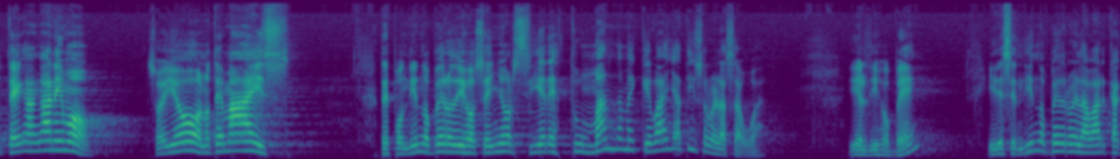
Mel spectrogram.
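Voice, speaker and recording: A man preaching a sermon who swings from loud shouts to hushed lows and acts out the voices of the figures he reads about. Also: long reverb tail. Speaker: pastor.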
